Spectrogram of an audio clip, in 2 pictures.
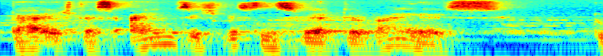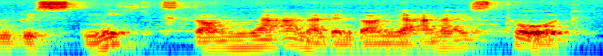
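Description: A low, sweeping male voice in a roomy studio, a proud seducer from a 1970 radio drama. He is imperious and formal, speaking with theatrical range and little patience. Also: expressive, unhurried, darkish tone, faint music behind. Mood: guarded, ironic. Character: Don Juan, proud impatient seducer, bankrupt nobleman. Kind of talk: 1970 German radio play acting.

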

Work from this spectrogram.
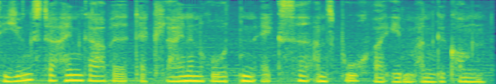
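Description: A woman's voice: deep voice, fairly even intonation, unhurried, vocal fry, dark tone, slight background noise. A woman reading scripted literary narration as a narrator in a radio drama.

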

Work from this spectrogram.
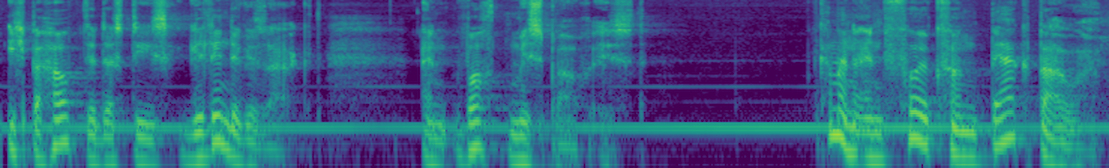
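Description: An actor playing an earnest, indignant German humanitarian, speaking formally, deliberately and with moral urgency in a radio play. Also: male voice, on the low side, very animated, noisy background. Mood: grave indignation.

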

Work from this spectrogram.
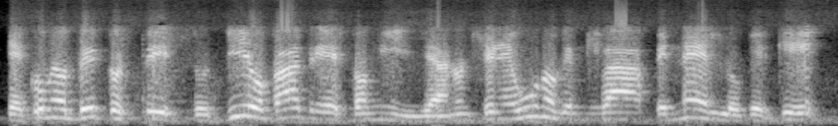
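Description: A man with a fairly high, sharp-edged and husky voice gives a radio interview about his own stage practice. He talks at length in an emphatic, reflective way, often clipping a point shut with a short tag word. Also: lively intonation, normal speed, dull audio. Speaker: stage performer and theatre maker.

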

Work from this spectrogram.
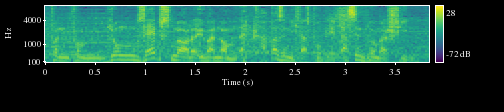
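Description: An actor playing a stubborn, irritable police detective in a radio play, blunt and scornful. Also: male voice, mid-range voice, animated, music in the background, lightly acted. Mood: indignant. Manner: blunt and scornful, quick to anger. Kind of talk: German radio play acting.

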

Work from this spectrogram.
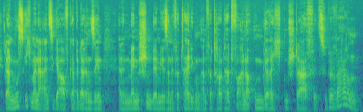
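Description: A man's voice: sits low, fairly bright tone. A man playing an earnest, insistent defence lawyer in a radio play, speaking formally and arguing articulately. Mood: courteous, firm. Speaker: actor in a radio drama. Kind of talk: German radio play dialogue.

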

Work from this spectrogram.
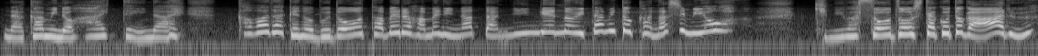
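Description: High-pitched literature-club schoolgirl, excitable and self-assured, declamatory anime drama delivery. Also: brisk. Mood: indignant. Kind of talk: anime-style audio drama acting.

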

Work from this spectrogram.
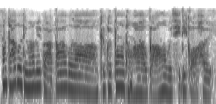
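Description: A woman's voice: medium pitch, brisk, a little hiss or hum, lightly acted. An actress playing a devoted, playful young girlfriend in a radio drama, with a Hong Kong Cantonese accent. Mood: hesitant, playful. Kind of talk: 1990s radio drama acting. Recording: muffled 1990s radio, loud music behind.

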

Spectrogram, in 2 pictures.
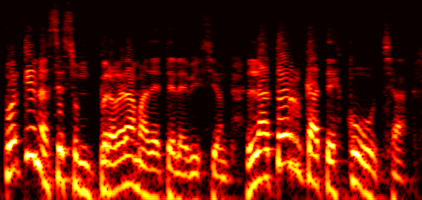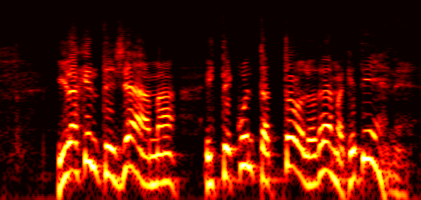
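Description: A man acting a stubborn, self-pitying middle-aged husband with a Rioplatense Argentine accent in a comic radio play, grumbling and excitable. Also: sits high, unhurried, heavily acted. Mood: defensive, sarcastic.

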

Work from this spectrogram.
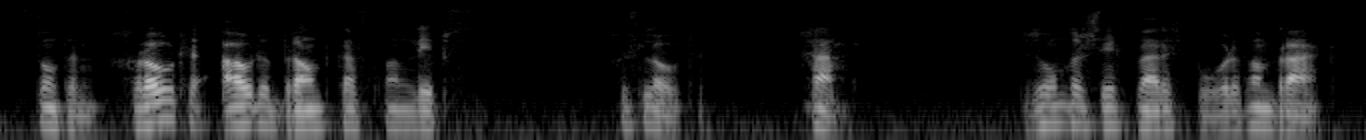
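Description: A man's voice: fairly low pitch, husky. A man narrating a crime novel as a scripted, dramatic audiobook reading. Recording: roomy echo, slightly muffled audio.

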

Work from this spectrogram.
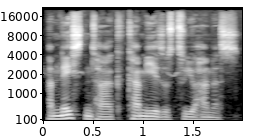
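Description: Deep-voiced male scripture narrator. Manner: measured, solemn reading.

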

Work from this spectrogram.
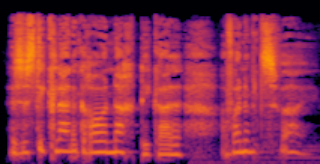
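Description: A woman narrating a fairy tale in an experimental radio play, theatrical and deliberate, sometimes dropping to a hushed near-whisper. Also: fairly high pitch, steady tone, vocal fry. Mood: hushed, grave. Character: storyteller of a dark, dreamlike fairy tale. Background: music.

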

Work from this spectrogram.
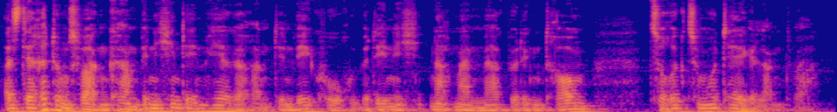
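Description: A disillusioned ex-editor in a radio drama, his voice low. He is brooding and bitter, pressing his points with stubborn insistence. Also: lively intonation, fast, darkish tone, breathy edge, exaggerated voice. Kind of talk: German radio drama acting with inner monologue.

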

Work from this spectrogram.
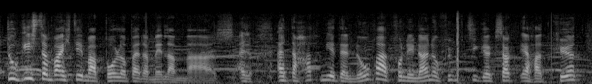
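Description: A jovial Viennese officer. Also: male voice, on the high side, very animated, quick pace. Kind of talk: radio play acting.

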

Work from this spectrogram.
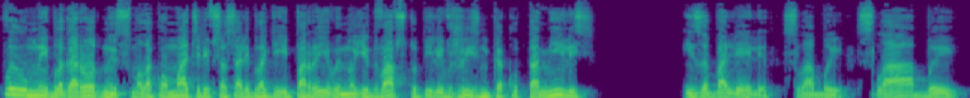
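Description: A man's voice: medium pitch, moderate pace, warm tone, natural voice. A man voicing a cultured, weak-willed aging doctor in an audiobook, pleading and exclaiming in educated speech. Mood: bitter, despondent.

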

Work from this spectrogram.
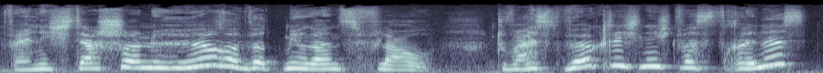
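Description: Chubby boy sidekick, children's radio play: high voice, whiny, cheeky, forever grumbling. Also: expressive, normal speed. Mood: indignant, whiny. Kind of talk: German children's audio drama acting.

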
